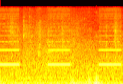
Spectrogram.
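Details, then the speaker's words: Wheel loader with PreView radar installed, display powered from backup alarm circuit: clear mid-pitched beeps roughly one every three-quarters second over heavy diesel rumble; reversing alarm working properly. "You can hear the backup alarm going. That's where we're picking up our power."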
